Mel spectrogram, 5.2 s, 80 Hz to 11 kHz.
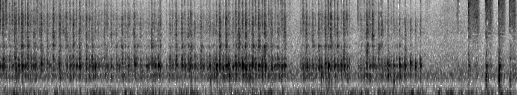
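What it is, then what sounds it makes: Scratch-art paper being scratched. A wooden stylus scratches a coated scratch-art card lying on a table, working near its right edge. The quiet, dry scratching rasps on steadily with a bright, papery hiss centred around 1 kHz, then ends in a few sharper, louder strokes.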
